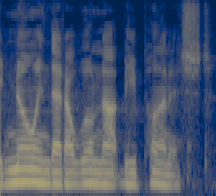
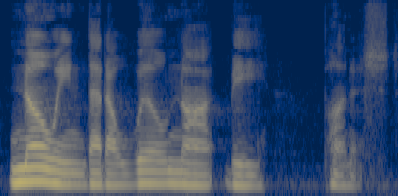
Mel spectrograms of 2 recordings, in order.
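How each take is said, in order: First: Quiet. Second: Dropping to a near hush on punished; quiet emphatic repeat. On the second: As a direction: let the last word fade away softly. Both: Real, not acted.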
